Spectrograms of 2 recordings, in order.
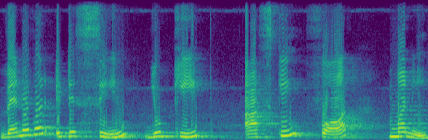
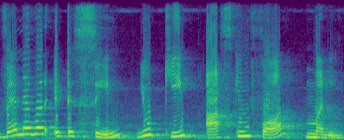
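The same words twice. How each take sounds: First: Broken into pieces, slowing toward the end; phrase-by-phrase repeat. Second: Said in the usual way. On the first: Shown as a demonstration. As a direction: dictate it in chunks to learners. Repeats translation in short pieces. (टुकड़ों में, ठहर-ठहर कर)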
